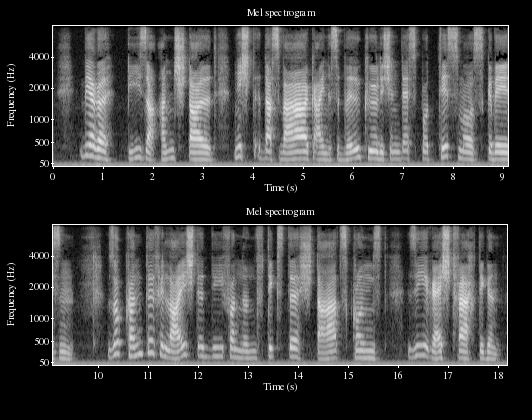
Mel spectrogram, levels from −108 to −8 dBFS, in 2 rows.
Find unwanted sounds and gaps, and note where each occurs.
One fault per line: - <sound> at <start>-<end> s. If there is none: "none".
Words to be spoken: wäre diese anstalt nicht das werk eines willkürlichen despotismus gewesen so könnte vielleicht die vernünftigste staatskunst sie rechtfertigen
none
